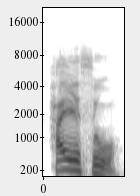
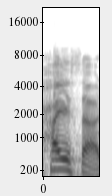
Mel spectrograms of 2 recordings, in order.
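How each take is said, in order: First: The word ends in an u vowel. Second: The word ends in an a vowel. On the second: "bil fathi"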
